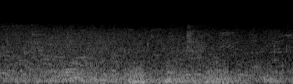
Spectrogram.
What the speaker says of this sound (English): It's that time of the day when storms start rolling in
